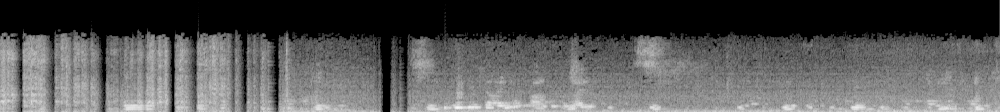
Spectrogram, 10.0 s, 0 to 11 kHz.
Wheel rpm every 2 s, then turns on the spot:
60, 0, 0, 0, 30.
none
